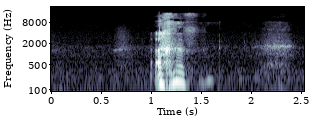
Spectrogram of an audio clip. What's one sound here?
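A young man laughs close to a phone microphone.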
